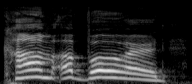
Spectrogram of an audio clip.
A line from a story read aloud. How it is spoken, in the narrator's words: He then shouted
